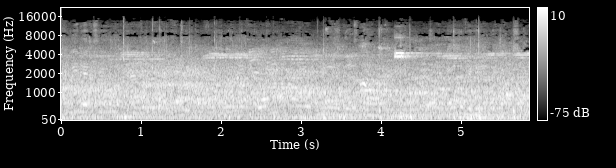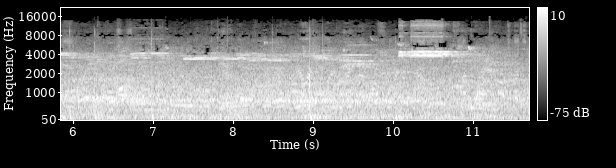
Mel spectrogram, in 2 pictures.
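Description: Young players talk and call out together in a huddle.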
